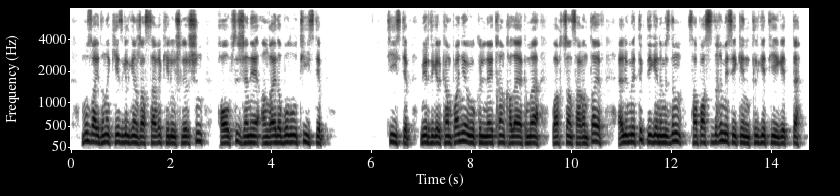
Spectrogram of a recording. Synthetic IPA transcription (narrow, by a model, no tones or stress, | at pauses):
mʊzɑjd̪ənəkʲʰe̞zɡʲe̞lɡʲe̞nʒɑst̪ɑʁəkʲʰe̞luʃɪle̞ɾʏʃɪɴ | qʰɑwəpsɪzʒæne̞ʔəɴʁɑjlˠəbo̞lˠuət̪ʰ | t̪ʰijɪst̪e̞p̚me̞ɾd̪ɪɡʲe̞ɾkʰo̞mpanʲijawɵkʲɪlɪneɑjt̪̚qɑɴqʰɑlˠɑækʲɪmɪb̥ɑqət̪ʒ̥ɑnsɑʁənt̪ɑje̞fæle̞wme̞t̪ːɪk̚d̪e̞ɡʲe̞nɪmɪzd̪ɪŋsɑpɑsəzd̪əʁe̞me̞se̞kʲe̞nɪnt̪ʰɪlɡʲe̞t̪ʰije̞kʲʰe̞t̪ːɪ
